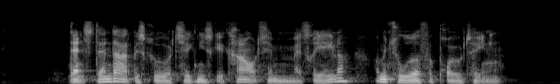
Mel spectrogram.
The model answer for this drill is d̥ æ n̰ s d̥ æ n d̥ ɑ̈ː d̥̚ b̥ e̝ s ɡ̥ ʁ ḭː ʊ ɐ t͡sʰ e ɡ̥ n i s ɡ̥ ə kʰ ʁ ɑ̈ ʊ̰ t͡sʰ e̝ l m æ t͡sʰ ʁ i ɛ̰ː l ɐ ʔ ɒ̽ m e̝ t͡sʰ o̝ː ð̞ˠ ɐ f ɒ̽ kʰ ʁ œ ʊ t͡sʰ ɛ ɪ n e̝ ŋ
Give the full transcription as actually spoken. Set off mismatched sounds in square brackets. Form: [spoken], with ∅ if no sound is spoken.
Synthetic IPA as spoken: d̥ æ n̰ s d̥ æ n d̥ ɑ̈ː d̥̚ b̥ e̝ s ɡ̥ ʁ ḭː ʊ ɐ t͡sʰ e ɡ̥ n i s ɡ̥ ə kʰ ʁ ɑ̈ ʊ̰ t͡sʰ e̝ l m æ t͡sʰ ʁ i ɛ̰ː l ɐ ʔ ɒ̽ m e̝ t͡sʰ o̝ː ð̞ˠ ɐ f ɒ̽ [pʰ] ʁ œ ʊ t͡sʰ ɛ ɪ n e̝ ŋ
